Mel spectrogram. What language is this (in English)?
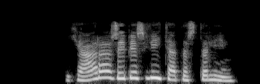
Western Mari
